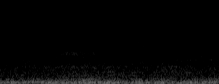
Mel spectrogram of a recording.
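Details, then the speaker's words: BMW E90 N52 that had been dropping and hunting at idle from a hidden vacuum leak, after the cracked hose was glued, taped and siliconed: low, even idle holds steady without dipping or hunting. Now idles properly with no jerking or bucking. "And then I guess now that that is fixed, the engine runs mint again. Like it idles properly. There's no jerking or bucking."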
